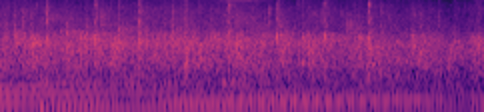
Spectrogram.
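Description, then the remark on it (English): An audience claps together in steady, dense applause, the many hands blending into a continuous crackling wash that holds at an even level throughout, with a faint low hum underneath. “So while you're clapping, what I want to say is congratulations on making good investments for yourself, okay?”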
